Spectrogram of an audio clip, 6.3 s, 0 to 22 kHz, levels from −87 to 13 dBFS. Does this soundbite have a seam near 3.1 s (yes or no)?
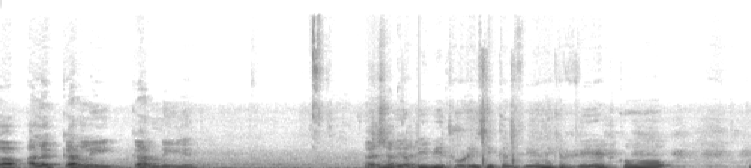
yes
